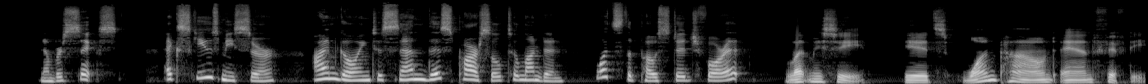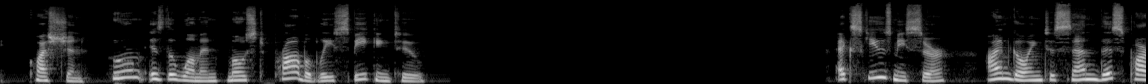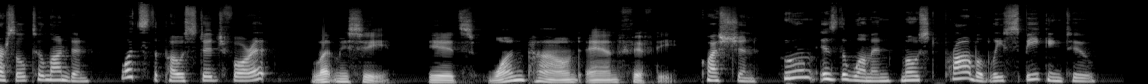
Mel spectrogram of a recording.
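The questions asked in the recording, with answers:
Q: whom is the woman most probably speaking to?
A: A post office clerk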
